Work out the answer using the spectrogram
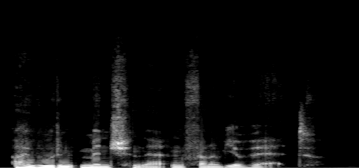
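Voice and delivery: whispering in a character voice. Voicing a character stepping out the door, whispering into Becker's ear: whispering in character. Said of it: "he's going to whisper into Becker's ear".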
